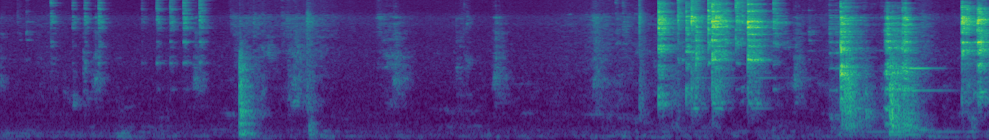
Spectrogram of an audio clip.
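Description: A utensil scraping and clinking in a bowl while garlic, black pepper, salt, thyme and other spices are stirred together, scattered taps at first, then busier clattering toward the end, fairly close.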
